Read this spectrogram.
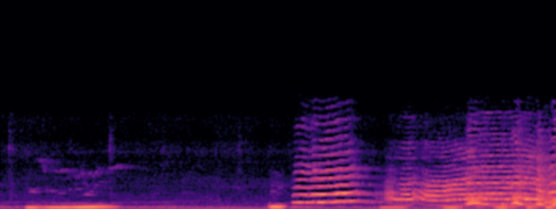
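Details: Siamang family singing in the morning at an eco-tourism organic farm: a held low tone, then loud rising whoops climbing steeply in pitch, followed by overlapping wavering, modulated calls over a steady low hum.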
